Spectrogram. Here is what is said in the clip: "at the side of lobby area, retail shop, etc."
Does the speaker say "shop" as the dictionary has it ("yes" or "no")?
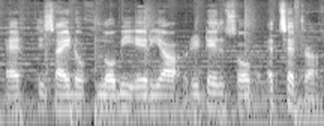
no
